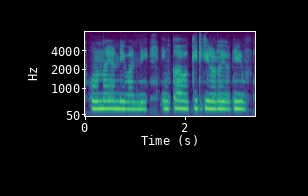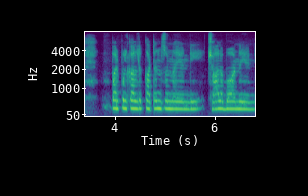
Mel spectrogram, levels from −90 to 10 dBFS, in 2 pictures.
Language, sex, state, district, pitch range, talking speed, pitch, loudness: Telugu, female, Andhra Pradesh, Srikakulam, 265-280 Hz, 115 wpm, 270 Hz, -15 LUFS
